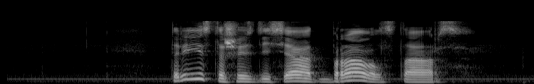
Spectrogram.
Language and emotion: Russian, sad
